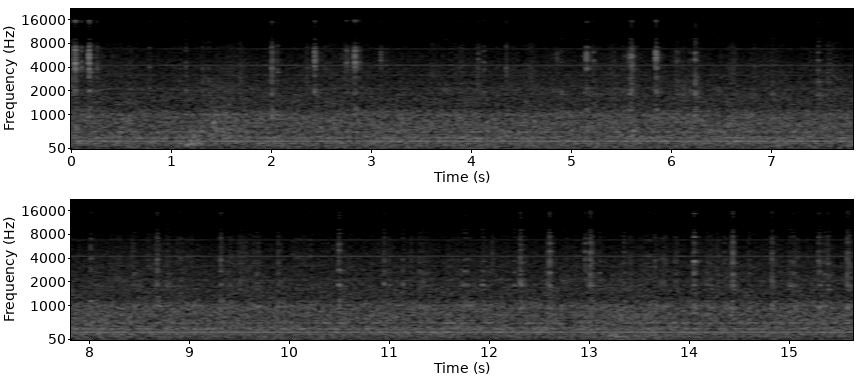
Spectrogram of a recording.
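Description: Small, irregular clicks and ticks from the threaded star-nut installer tool being worked loose by hand at the bottom of the fork steerer, over a steady low room hum.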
